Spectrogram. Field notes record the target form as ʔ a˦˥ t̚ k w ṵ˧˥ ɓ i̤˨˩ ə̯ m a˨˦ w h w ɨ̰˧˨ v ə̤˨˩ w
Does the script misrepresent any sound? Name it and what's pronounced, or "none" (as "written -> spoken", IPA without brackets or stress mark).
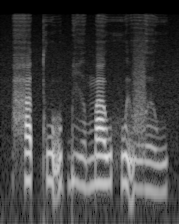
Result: ʔ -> h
